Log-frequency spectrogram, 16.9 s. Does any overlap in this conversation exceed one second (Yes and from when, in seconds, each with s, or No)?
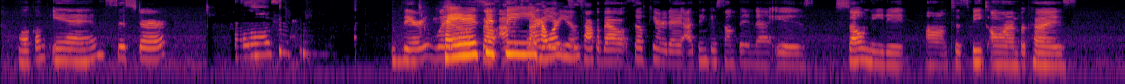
Yes, from 6.6 s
